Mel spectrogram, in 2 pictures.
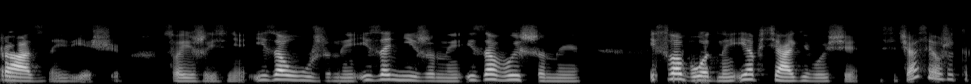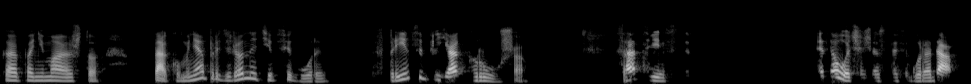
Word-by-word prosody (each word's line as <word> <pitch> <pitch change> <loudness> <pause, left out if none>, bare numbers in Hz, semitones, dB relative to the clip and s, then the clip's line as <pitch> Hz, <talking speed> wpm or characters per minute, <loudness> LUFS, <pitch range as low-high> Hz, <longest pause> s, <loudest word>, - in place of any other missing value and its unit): разные 160 -6 +6
вещи 415 +4 -13 0.4
в - - -27
своей 155 0 -3
жизни: 80 - -11
и 205 +2 -8
зауженные, 180 -7 +1
и 205 - -6
заниженные, 185 -8 -2
и 200 - -6
завышенные, 190 -8 +1 0.7
и - - -4
свободные, 185 -8 +4
и 230 - 0
обтягивающие. 170 -8 +2 0.2
Сейчас 340 +2 -4
я - - -1
уже 235 -1 -7
такая 185 -3 -3
понимаю, 180 -2 -3
что: - - -9 0.5
"Так, - - +3
у - - -13
меня - - -3
опреденный 250 +1 -5
тип 200 - -12
фигуры, 140 -3 -12 0.5
в - - -28
принципе 235 - -6
я 185 +3 +7
груша. 160 -9 -9 0.9
Соответстве" 165 -3 -1 1.3
Это 325 +1 0
очень 170 - +1
частая 160 +1 -15
фигура, 155 -1 -6
да. - - +6
180 Hz, 115 wpm, -24 LUFS, 160-210 Hz, 1.3 s, я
